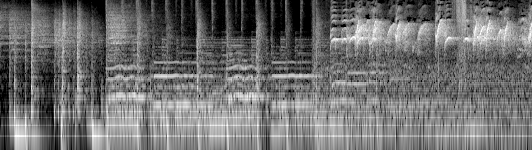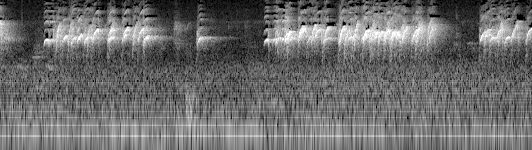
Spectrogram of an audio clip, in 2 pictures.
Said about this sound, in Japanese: もう鳥がよう鳴いてるわ、秋だな。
